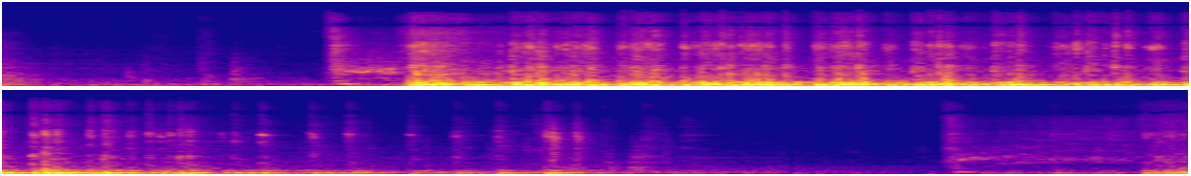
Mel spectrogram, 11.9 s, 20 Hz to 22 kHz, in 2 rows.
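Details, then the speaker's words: 1971 Oldsmobile Cutlass S with 350 Olds V8: catches after cranking, runs rough, sags and dies, cranks again; flooded because the large air cleaner was hitting the choke and holding it shut. "what happens here is I flood it now I'm not that much of a ding dong"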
